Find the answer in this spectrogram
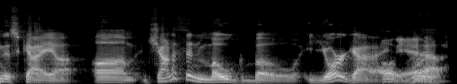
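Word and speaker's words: Mogbo: Um, Jonathan Moogbo, your guy. Oh, yeah. Mobo. Uh, Sunday 1711 and seven. Two blocks, two steels. Um, oh, so it's just mobo. The G is silent.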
